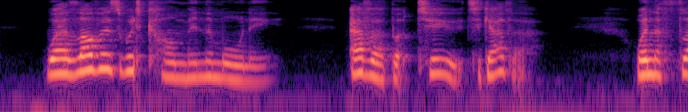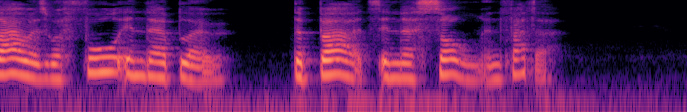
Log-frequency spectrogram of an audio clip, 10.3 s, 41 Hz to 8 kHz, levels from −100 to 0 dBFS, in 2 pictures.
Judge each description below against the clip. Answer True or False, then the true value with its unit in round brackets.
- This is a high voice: True (225 Hz)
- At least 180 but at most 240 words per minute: False (165 wpm)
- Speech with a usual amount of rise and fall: True (3.8 semitones)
